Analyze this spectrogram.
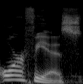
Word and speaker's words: Orpheus: Little Orpheus rhymes with Morpheus.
